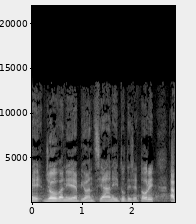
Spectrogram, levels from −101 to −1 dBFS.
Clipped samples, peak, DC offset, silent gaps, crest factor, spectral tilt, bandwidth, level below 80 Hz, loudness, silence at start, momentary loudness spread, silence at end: under 0.1%; -8 dBFS; under 0.1%; none; 18 dB; -5.5 dB/octave; 13.5 kHz; -66 dBFS; -26 LUFS; 0 s; 10 LU; 0 s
